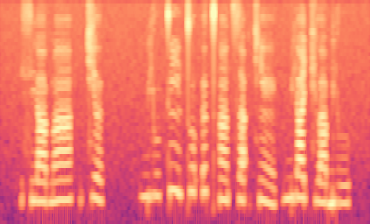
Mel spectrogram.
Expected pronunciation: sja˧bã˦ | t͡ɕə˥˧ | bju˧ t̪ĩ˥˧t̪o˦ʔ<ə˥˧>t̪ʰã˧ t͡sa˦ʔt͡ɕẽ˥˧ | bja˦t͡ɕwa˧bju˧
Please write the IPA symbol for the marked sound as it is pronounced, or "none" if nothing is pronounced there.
ə˥˧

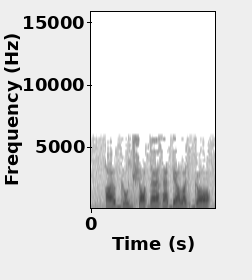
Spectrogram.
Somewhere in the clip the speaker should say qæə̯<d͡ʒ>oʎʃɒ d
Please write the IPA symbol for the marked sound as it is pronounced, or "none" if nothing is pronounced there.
ɡʲ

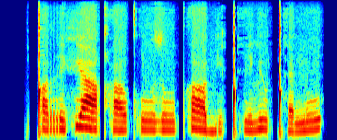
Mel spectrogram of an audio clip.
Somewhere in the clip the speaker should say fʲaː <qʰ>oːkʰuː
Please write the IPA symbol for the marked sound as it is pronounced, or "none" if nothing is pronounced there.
qʰ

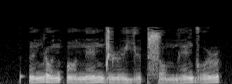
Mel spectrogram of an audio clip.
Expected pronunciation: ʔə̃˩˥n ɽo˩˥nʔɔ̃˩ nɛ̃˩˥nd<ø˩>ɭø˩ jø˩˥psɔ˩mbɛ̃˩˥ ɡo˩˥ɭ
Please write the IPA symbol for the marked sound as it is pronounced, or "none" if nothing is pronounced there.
ə˩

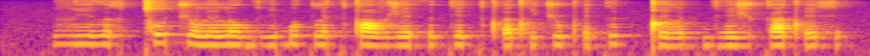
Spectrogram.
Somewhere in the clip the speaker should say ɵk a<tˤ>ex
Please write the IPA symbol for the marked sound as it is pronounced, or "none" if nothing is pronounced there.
tʼ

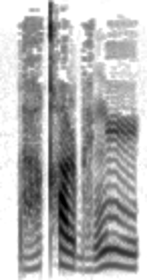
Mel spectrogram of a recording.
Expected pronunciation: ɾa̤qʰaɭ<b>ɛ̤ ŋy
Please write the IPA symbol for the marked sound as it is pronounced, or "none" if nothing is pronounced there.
b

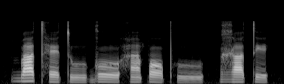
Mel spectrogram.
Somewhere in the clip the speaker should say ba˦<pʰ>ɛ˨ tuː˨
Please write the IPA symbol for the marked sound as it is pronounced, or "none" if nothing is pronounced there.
tʰ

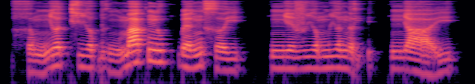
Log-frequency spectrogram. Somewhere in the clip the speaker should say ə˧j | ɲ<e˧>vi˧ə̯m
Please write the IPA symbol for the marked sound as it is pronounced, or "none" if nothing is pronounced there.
e˧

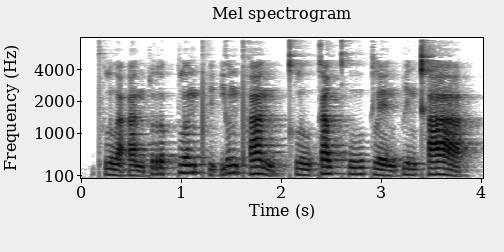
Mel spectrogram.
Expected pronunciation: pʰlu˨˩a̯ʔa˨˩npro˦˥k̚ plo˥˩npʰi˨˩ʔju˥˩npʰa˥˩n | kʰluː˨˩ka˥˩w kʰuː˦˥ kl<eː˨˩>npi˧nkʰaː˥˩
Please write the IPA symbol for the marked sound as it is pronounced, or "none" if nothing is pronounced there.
eː˨˩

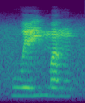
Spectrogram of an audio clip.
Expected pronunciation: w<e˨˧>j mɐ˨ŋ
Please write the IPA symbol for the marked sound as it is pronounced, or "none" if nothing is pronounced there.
e˨˧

